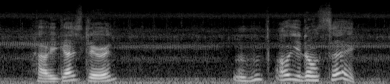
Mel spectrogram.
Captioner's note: crickets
